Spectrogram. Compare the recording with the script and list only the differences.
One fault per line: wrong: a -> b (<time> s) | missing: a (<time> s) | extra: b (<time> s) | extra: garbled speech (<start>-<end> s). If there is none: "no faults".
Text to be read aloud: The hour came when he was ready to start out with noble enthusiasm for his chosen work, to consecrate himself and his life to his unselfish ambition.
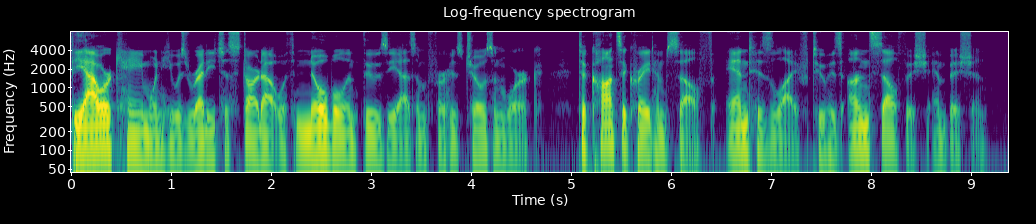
no faults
